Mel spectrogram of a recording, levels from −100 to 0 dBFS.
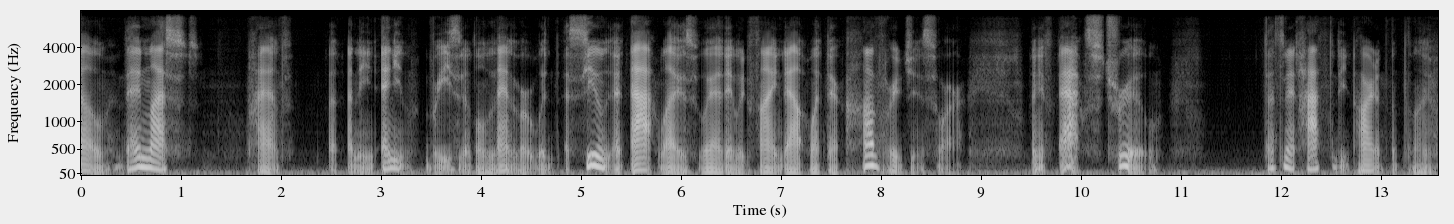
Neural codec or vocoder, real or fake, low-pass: autoencoder, 22.05 kHz, a latent of 192 numbers a frame, VITS, trained on many speakers; fake; 7.2 kHz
